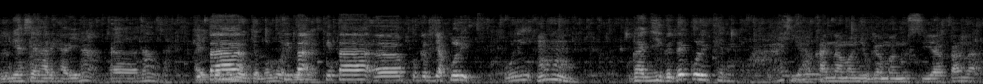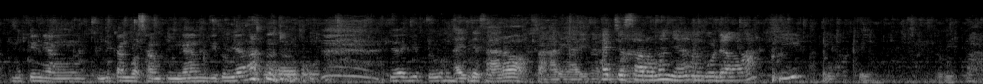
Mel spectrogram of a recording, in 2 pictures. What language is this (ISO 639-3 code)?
ind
